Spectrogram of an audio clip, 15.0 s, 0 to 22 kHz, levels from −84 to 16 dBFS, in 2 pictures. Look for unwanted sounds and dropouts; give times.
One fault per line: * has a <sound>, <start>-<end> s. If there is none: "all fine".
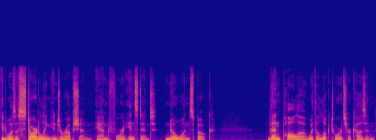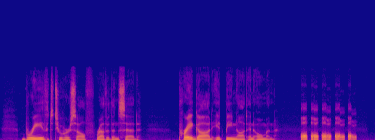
* has a laugh, 13.5-14.7 s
